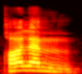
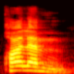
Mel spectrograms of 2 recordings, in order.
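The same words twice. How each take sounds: First: The word ends on a bare 'm' sound. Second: The same.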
